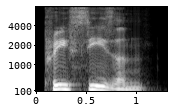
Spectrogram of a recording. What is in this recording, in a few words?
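"preseason", British English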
